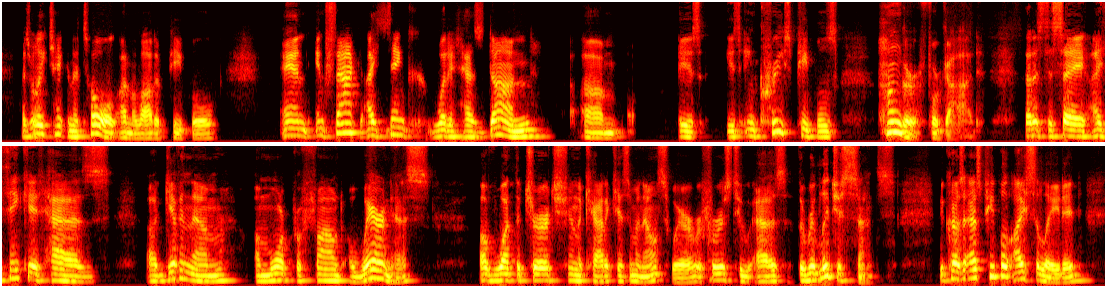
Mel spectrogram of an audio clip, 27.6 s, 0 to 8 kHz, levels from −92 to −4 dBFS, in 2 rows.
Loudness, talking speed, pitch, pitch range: -25 LUFS, 135 wpm, 130 Hz, 120-150 Hz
